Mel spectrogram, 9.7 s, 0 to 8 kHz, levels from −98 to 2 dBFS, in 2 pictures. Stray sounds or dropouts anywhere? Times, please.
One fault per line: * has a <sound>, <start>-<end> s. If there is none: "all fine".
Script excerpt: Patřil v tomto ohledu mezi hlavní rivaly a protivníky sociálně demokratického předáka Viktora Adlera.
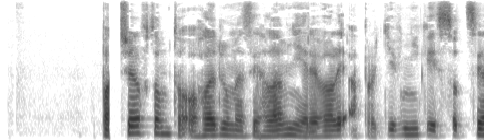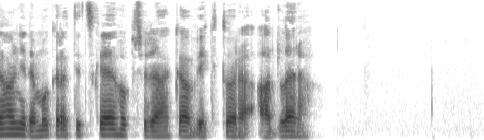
* has a dropout, 1.1-1.2 s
